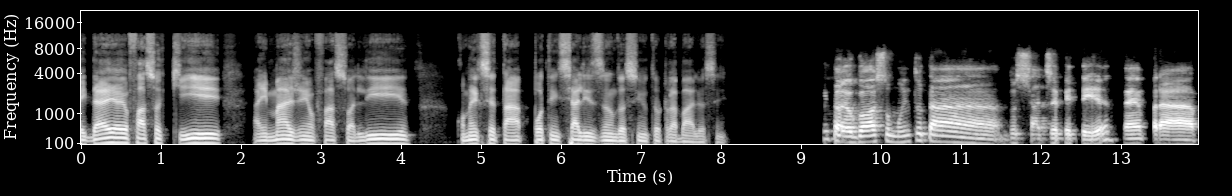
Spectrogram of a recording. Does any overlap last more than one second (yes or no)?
no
